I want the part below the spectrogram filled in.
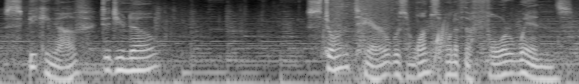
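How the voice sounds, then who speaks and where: An actor voicing a suave, teasing knight in a video game, speaking in a wry, theatrical manner. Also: male voice, medium pitch, lively intonation, takes it slowly, music in the background. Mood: casual, informative. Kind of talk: video game character dialogue.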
